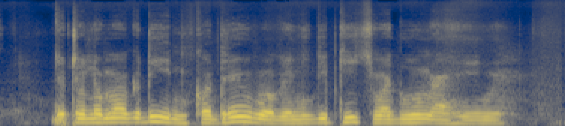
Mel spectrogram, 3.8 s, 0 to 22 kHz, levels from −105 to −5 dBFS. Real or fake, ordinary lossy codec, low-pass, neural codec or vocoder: fake; none; none; codec, 44.1 kHz, 2.6 kbps, DAC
